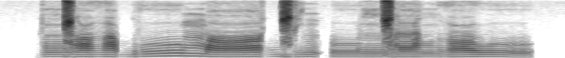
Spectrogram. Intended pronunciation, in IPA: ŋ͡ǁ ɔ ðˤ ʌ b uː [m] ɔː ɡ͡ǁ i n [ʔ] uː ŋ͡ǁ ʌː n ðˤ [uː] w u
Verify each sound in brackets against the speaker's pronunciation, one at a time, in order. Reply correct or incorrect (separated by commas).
correct, correct, incorrect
